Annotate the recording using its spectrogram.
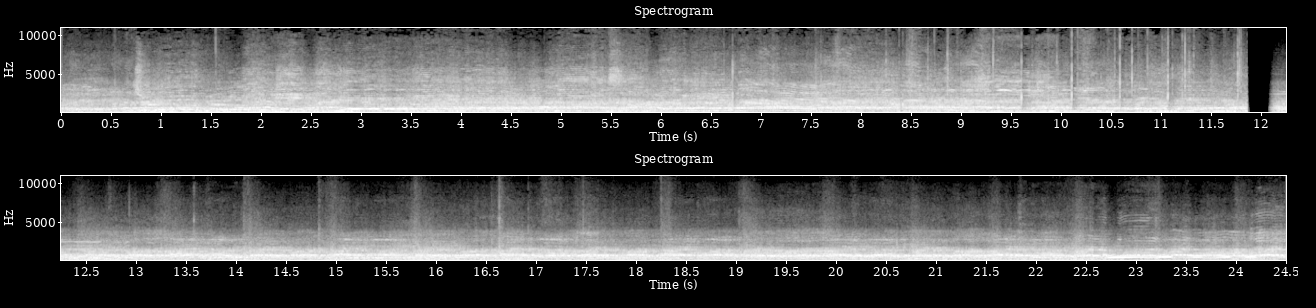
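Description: A large crowd of men chants loudly in an echoing hall.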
